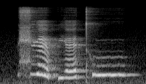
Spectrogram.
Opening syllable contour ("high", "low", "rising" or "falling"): falling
